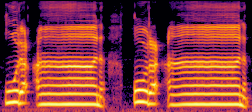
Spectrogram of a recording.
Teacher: قاف اور را دونوں جو ہے ہیوی ساؤنڈ میں پڑھے جا رہے ہیں، قرآن۔ دوبارہ سے پڑھیے، قرآن، قرآن۔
